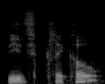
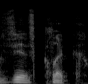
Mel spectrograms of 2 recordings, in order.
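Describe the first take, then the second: First: The second word is said with two syllables, 'klee-koh'. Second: The second word is said as one syllable, 'click'. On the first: The speaker calls it right. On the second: The speaker calls it wrong.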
